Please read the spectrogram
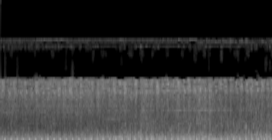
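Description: Army helicopter's rotor chopping steadily and fast while it hovers, a cartoon sound effect.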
